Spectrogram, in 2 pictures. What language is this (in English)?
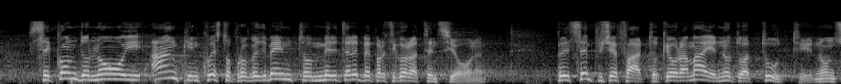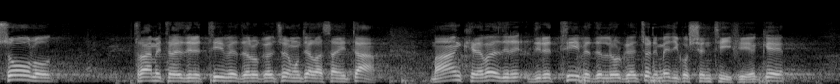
Italian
